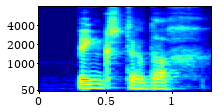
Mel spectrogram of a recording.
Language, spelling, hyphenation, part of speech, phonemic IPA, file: Dutch, pinksterdag, pink‧ster‧dag, noun, /ˈpɪŋk.stərˌdɑx/, Nl-pinksterdag.ogg
- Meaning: Pentecost Sunday (eerste pinksterdag) or the Monday after (tweede pinksterdag)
